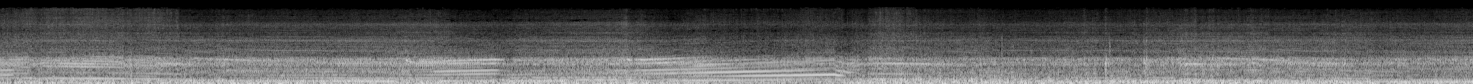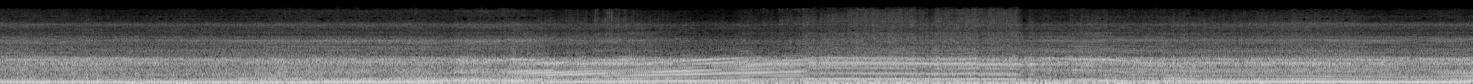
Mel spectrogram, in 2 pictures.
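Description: Triumph Street Triple RS's 765 cc inline-three engine pulling through the gears: the revs climb and drop back sharply at each shift several times, settle to a lower, steadier note for a few seconds in the middle, then climb again. Steady wind rush runs underneath.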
